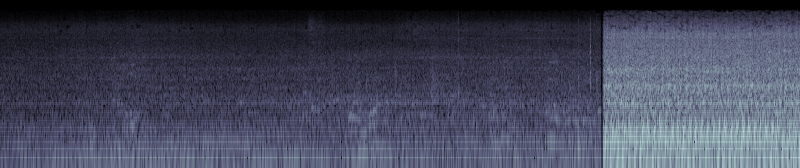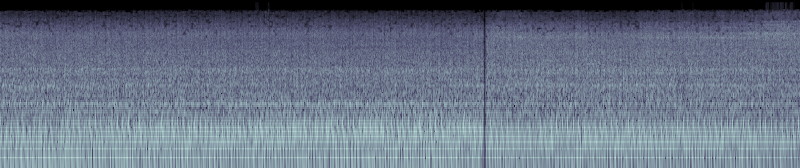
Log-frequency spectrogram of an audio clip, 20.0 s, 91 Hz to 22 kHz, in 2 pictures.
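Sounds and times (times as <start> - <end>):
engine running steadily: 0.0 - 20.0.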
